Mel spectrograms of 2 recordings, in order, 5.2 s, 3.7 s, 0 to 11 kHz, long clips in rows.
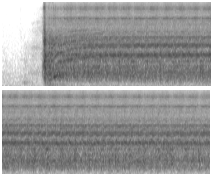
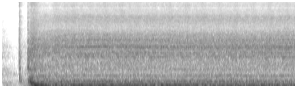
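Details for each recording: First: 1970 Morris 1300 (ADO16) barn find, long sitting, starter refitted and hot-wired: starter engages cleanly and spins engine evenly for about six seconds; cranking healthy. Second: 1970 Morris 1300 (ADO16) barn find, sat for many years; starter churns and engine turns over but never fires; no start.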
